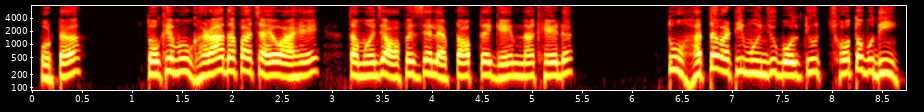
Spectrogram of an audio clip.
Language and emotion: Sindhi, angry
